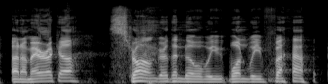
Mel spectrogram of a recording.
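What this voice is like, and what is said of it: Impression of a presidential voice. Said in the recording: “Like presidential voice... That was a pretty good impression”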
